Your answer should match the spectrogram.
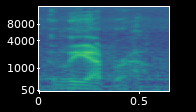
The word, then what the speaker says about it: Libra: So the intended pronunciation is Liebra. Libra? Liebra. Oh, so just Libra. pronounce it as in Spanish.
